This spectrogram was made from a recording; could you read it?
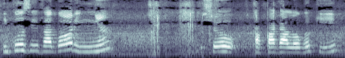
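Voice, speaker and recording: With noise in the background, a woman teacher reviews a class exercise in a recorded lesson. Her voice is fairly high and a bit slow as she explains each step patiently, drawing words out.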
